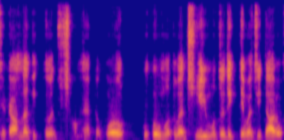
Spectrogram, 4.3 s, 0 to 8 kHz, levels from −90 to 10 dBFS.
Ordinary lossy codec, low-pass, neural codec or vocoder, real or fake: none; none; codec, 16 kHz, 1 kbps, FunCodec, trained on LibriTTS, 50 frames a second; fake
